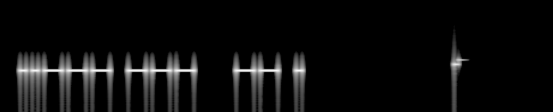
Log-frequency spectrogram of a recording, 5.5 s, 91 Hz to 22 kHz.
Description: Morse code, heard as a keyed tone, about 20 wpm, 700 Hz. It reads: 2O ME
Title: Winter Field Day Exchanges Encore 20wpm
